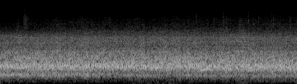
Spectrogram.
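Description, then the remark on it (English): A huge stadium crowd roars in celebration of Lance Franklin's 1,000th goal, a dense, unbroken wall of cheering that holds steady and loud for the full few seconds, with no single voice standing out. “The crowd come from everywhere to salute a champion.”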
